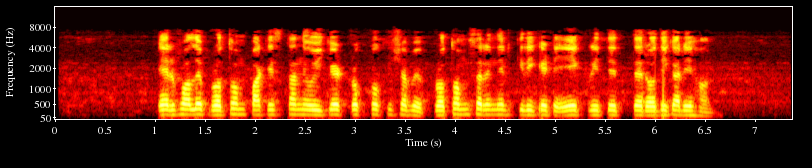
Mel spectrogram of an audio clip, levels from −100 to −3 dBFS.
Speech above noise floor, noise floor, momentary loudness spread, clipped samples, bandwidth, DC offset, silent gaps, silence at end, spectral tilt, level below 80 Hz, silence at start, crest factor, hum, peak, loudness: 42 dB; -60 dBFS; 7 LU; under 0.1%; 7.6 kHz; under 0.1%; none; 0.85 s; -3 dB/octave; -62 dBFS; 1.05 s; 18 dB; none; 0 dBFS; -18 LUFS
